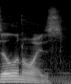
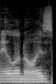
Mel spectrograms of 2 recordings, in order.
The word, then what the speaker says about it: Illinois: Pronouncing the S in Illinois? Yeah, I'm pretty sure it's Illinois.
